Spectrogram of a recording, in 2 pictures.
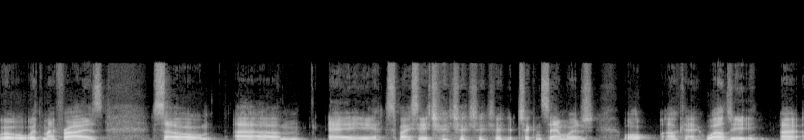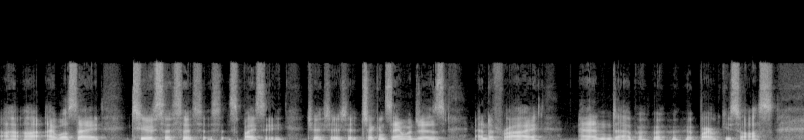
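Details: Adult man, a licensed speech-language pathologist who stutters, with repetitions and blocks; stuttering.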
